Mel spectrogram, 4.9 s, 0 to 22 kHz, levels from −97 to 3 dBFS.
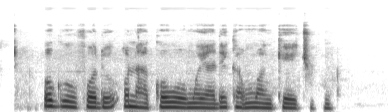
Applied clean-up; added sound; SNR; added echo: none; none; none; none.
